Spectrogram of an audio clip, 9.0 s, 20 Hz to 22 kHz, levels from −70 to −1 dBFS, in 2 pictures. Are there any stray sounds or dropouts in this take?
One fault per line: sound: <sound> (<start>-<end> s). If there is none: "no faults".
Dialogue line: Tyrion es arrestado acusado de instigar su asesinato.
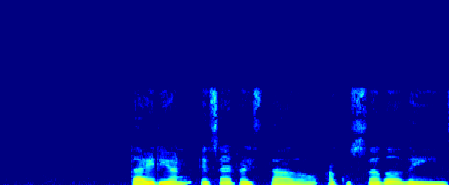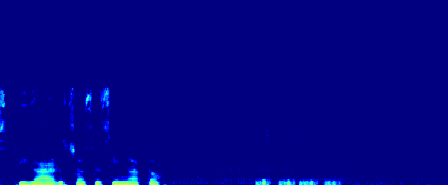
sound: laugh (7.0-7.9 s)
